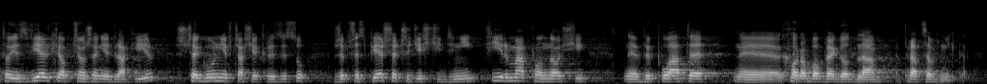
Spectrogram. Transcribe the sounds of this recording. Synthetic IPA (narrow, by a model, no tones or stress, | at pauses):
t̪ɔjɛst̪vʲjɛlkʲɛɔpt͡ɕɔ̃w̃ʐɛɲɛd̪lafʲiɾmʂt͡ʂɛɡulɲɛft͡ʂaɕɛkɾɘzɘsu | ʐɛpʂɛspʲjɛɾfʂɛtʂɘd͡ʑeɕt͡ɕid̪ɲifʲiɾmapɔnɔɕi | vɘpwat̪ɛ | xɔɾɔbɔvɛɡɔd̪lapɾat̪sɔvɲikḁ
